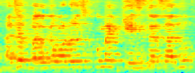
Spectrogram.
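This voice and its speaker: In an echoey classroom recorded from far off, with students murmuring, a man lectures on physics, quizzing and teasing his students as he goes. His voice is very high-pitched and level in tone, and he talks fast.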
